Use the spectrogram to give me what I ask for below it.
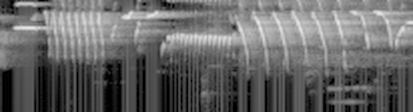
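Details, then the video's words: Canary song of the long 'nembak' type, used as a lure for young canaries: a rapid bright trill, then a steady fast roll of clicks, followed by loud descending whistled notes in quick series. "SUARA KENARI NEMBAK PANJANG‼️cocok buat pancingan kenari muda dan masteran burung"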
